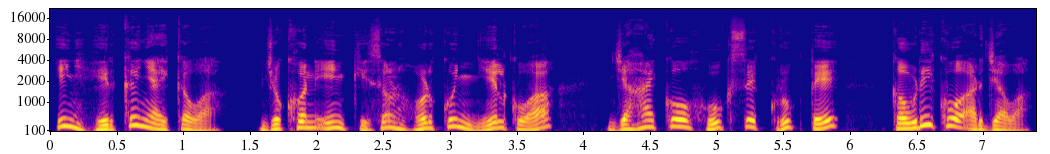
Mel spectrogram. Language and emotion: Santali, disgusted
